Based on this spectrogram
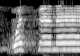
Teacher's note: أقوم ببيان بعض حركة الكسر في الهمزة · Term: الروم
